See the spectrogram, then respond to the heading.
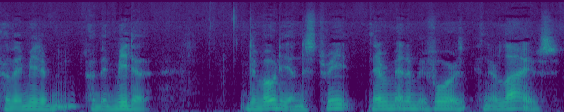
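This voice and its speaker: A hoarse man losing his voice, hosting a daily scripture reading in a relaxed, chatty way over an online video stream. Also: mid-range voice, normal speed, muffled recording. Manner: relaxed, chatty, with light chuckles. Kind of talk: casual talk and Q&A on scripture.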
